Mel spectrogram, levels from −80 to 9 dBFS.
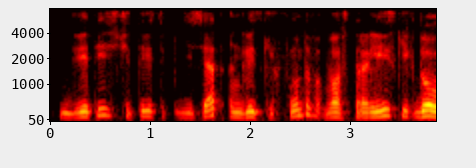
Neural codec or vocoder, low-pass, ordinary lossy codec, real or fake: vocoder, 22.05 kHz, 80 mel bands, Vocos; 7.2 kHz; Opus, 16 kbps; fake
